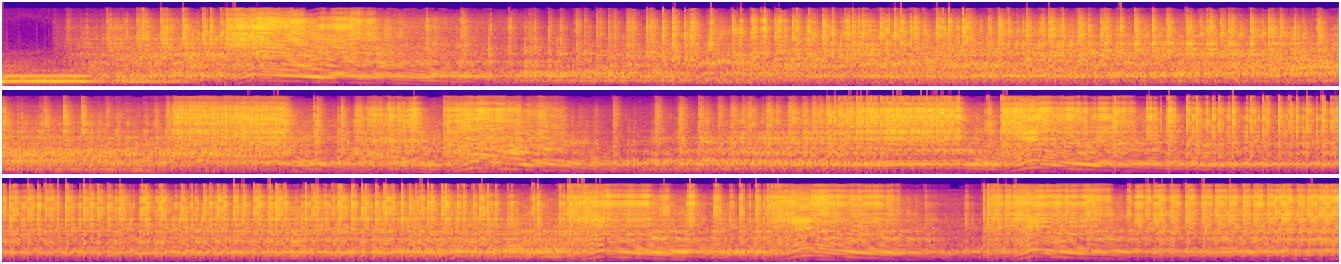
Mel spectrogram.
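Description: A high-revving drag-racing engine at the starting line, revved in about ten sharp blips bunched in clusters, each rev falling straight back to a steady idle.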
